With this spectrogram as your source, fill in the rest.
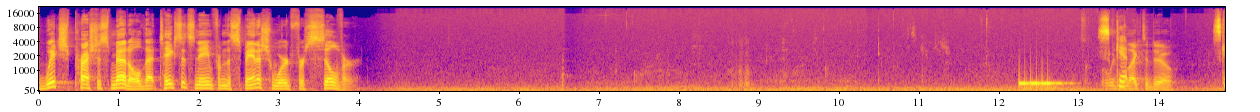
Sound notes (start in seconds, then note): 6.8 contestants whispering; 12.2 timer beeping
